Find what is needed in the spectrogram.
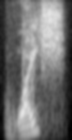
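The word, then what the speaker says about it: Wyche: So his coach named Sam Weish, I believe is how you pronounce it.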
